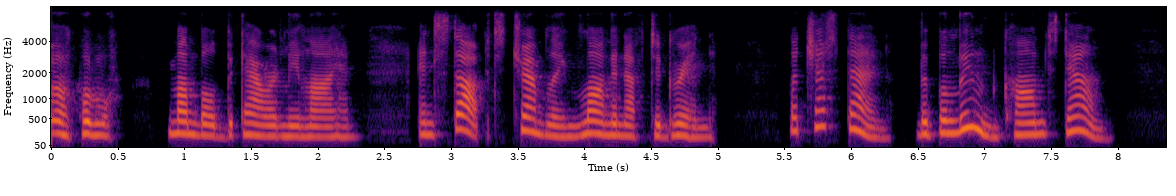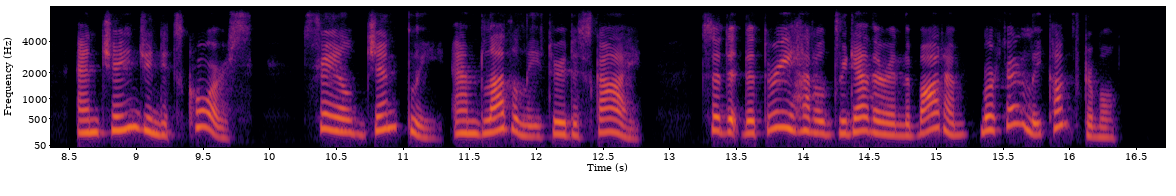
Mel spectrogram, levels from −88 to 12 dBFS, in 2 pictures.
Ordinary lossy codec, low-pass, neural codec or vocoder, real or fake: Opus, 32 kbps; 7.2 kHz; autoencoder, 22.05 kHz, a latent of 192 numbers a frame, VITS, trained on one speaker; fake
